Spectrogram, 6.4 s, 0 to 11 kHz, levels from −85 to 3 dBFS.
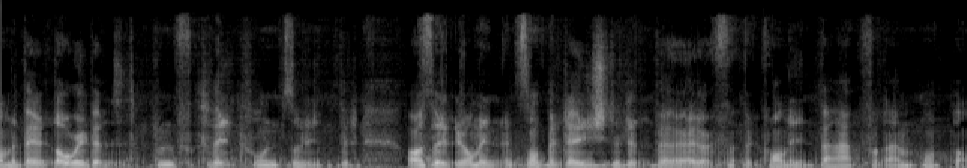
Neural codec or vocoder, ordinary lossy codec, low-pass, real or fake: autoencoder, 22.05 kHz, a latent of 192 numbers a frame, VITS, trained on many speakers; AAC, 48 kbps; 9.9 kHz; fake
